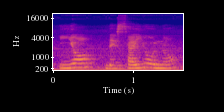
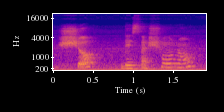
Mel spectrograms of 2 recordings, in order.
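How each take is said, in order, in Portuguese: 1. É dito com sotaque espanhol. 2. É dito com sotaque argentino. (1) "Um espanhol diria ... Como se você arrancasse aquele Y ali e colocasse um I no lugar" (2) "um argentino ou uruguaio diria"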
